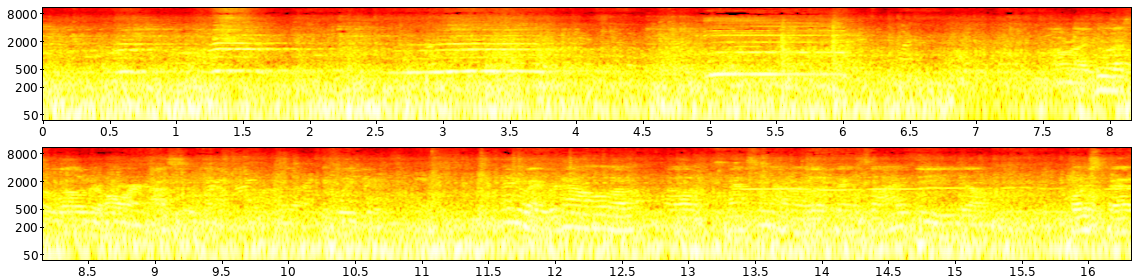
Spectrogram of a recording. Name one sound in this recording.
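A tram engine rumbles steadily.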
